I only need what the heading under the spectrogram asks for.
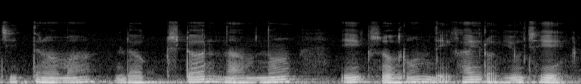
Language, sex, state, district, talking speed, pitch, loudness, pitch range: Gujarati, male, Gujarat, Valsad, 80 wpm, 105 Hz, -17 LUFS, 100-115 Hz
